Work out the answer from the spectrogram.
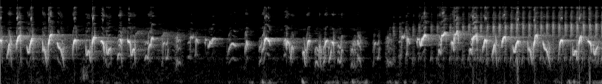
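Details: Bulbul in a cage singing a duel against wild birds, 3 October 2021: continuous rapid chain of liquid, chirpy whistled notes, with a brief lower drawn-out note midway before the quick phrases resume.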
